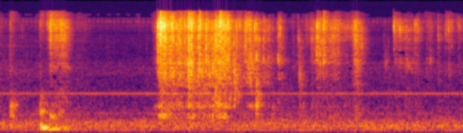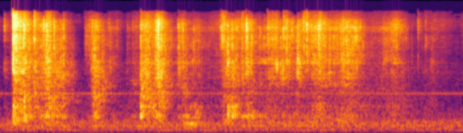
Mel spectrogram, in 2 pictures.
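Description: Clear plastic packing bag crinkling and rustling in irregular bursts as a printer hard disk is unwrapped, with a soft thump about half a second in.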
